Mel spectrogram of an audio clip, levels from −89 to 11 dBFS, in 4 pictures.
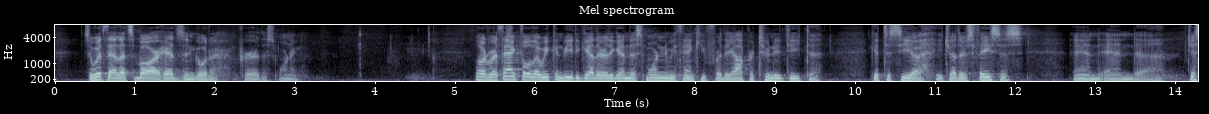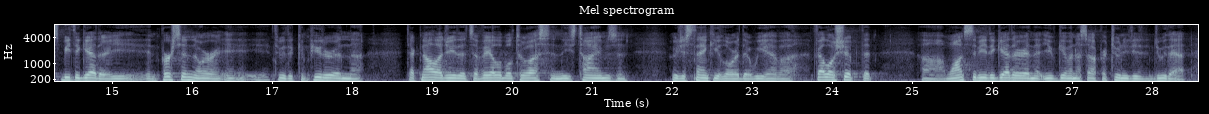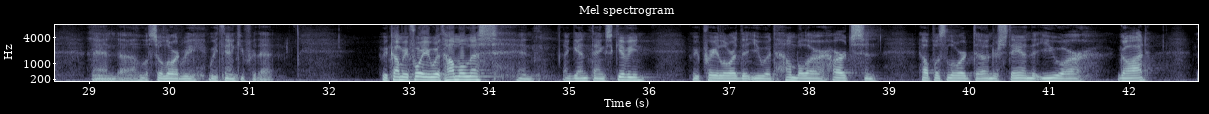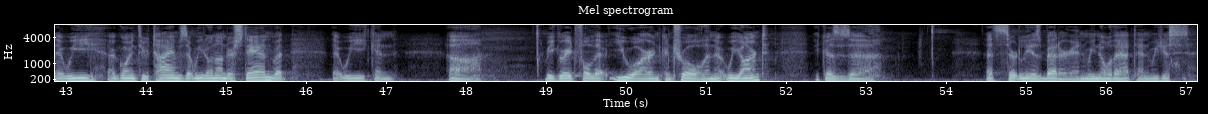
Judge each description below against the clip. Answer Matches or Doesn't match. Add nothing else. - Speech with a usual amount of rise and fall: Doesn't match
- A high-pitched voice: Doesn't match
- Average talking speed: Matches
